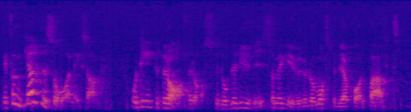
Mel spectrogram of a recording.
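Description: Animated man telling a faith story. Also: medium pitch, slight background noise. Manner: animated storytelling, acts out scenes. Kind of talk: faith talk with personal story. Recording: echoey room.

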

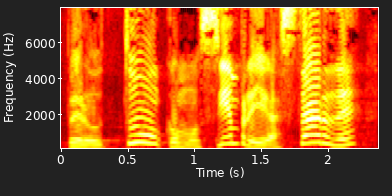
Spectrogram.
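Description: A stern storybook schoolteacher who scolds a late pupil, as a woman puts her on. Her voice is high and firm, with a warning tone. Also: big pitch swings, measured pace, clear, resonant tone.

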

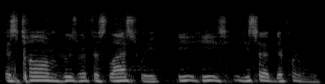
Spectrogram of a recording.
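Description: A man's voice: on the high side, brisk, a little mellow, slightly rough, low-quality recording. A male pastor preaching a sermon, telling the story vividly and asking the congregation rhetorical questions.

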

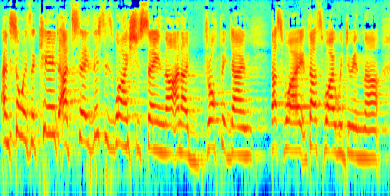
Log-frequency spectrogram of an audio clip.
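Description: In a church hall, a middle-aged woman from Bolton, England, preaches as a guest to the congregation in a Lancashire accent. Her pitch is fairly high and her pace moderate, and her sermon is chatty, teasing and self-deprecating. A long hall reverb leaves the recording sounding dull.

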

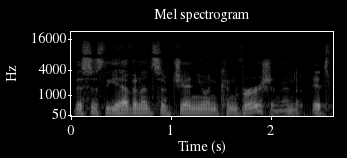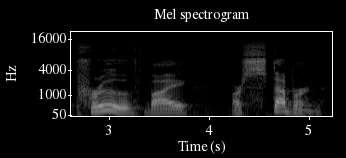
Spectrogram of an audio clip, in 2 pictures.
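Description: A male pastor preaching a sermon, earnest, shifting between hushed lines and emphatic exhortation. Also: mid-range voice, measured pace.

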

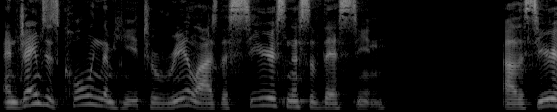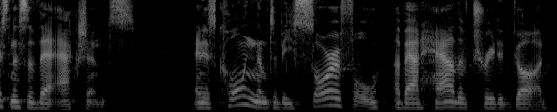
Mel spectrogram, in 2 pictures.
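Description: A man's voice: medium pitch, animated, moderate pace. A man preaching in church, with a conversational sermon manner and acted everyday examples.

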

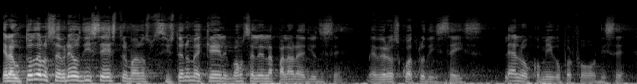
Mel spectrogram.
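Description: A middle-aged man preaching as a pastor, swinging between hushed, confessional passages and loud, emphatic ones, often asking his congregation questions. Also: medium pitch, fast. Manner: asks the congregation rhetorical questions. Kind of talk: sermon. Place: church hall. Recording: long reverb in a church hall.

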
